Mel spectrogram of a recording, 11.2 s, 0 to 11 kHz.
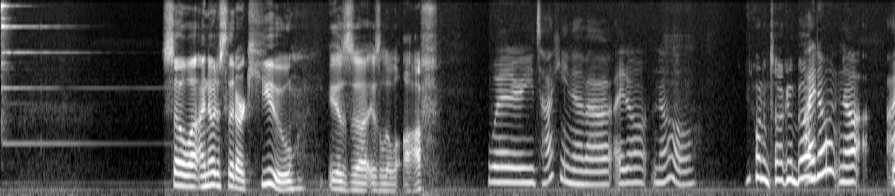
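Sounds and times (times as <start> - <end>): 
bell struck once on a countdown to start a scene: 0.0 - 2.0
speech: 2.1 - 5.5, 6.1 - 11.1.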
